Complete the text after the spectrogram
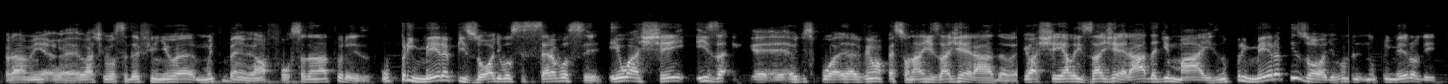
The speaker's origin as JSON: {"language": "Portuguese", "region": "Northeast Region", "country": "Brazil"}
